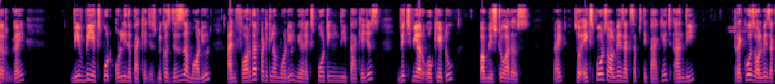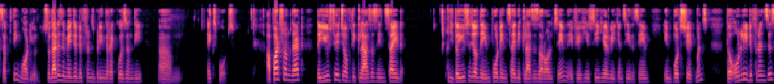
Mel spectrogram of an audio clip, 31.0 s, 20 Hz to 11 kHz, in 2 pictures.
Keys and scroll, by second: 14.2 super+e, 19.2 super+e, 23.0 super+e.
